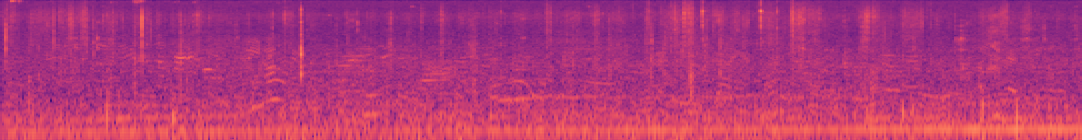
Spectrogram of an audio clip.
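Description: Horses moving close by on a sand arena: soft hoofbeats with scattered light clicks, over a steady low hum and faint distant voices.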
